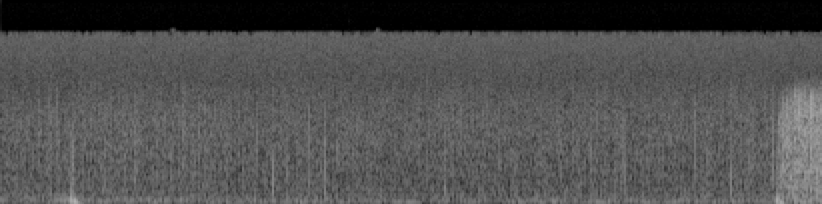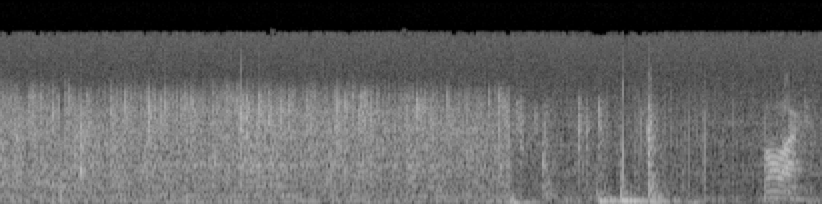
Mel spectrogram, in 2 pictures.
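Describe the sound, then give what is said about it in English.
Steady rain hisses in suddenly midway, a dense wash of falling drops that holds for several seconds, with a low rumble near the end and faint voices beneath. “I came in to escape the rain.”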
